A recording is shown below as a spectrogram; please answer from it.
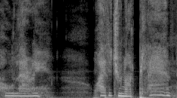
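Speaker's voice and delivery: Kay whispering in shock; hushed dismay. Acted. Kay whispers to Larry in shock at the loss.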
